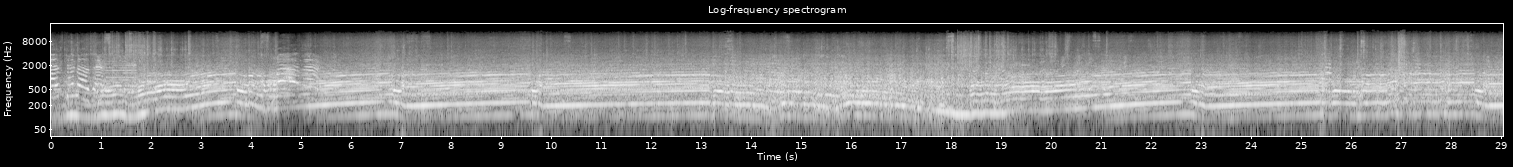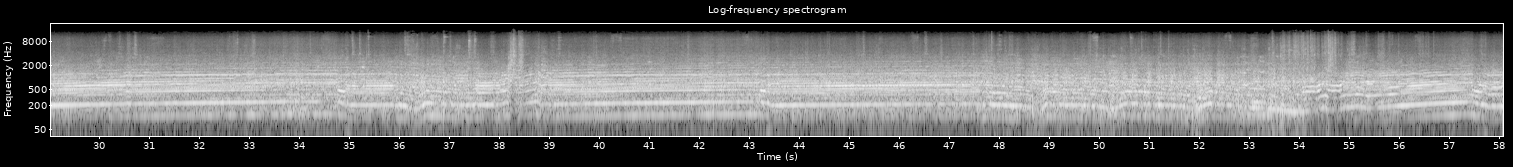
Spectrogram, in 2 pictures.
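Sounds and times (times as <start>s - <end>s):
car engine revving through gears: 0.0s - 58.0s.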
